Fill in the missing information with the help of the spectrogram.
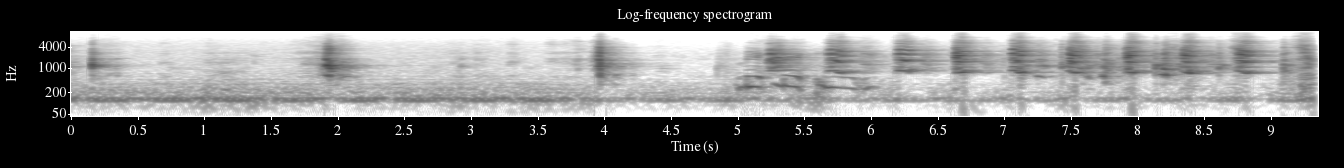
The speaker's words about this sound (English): The bottom surface of the top of the box, the handle piece, needs to rub against this edge. Okay? That's where the noise is coming from. And then it's just echoing inside the box.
